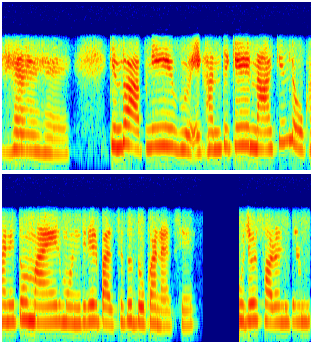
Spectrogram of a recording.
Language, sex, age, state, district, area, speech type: Bengali, female, 18-30, West Bengal, Bankura, rural, conversation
